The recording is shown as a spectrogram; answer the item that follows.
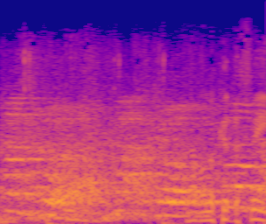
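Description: Indoor volleyball rally: men's voices calling out over the court, with a couple of sharp ball hits, one near the start and one near the end.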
